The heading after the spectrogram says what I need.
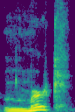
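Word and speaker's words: Mörk: you're in store for again that's Mork or Merck is how it's pronounced m-o-r-k with the umlauts Merck bore Borg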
